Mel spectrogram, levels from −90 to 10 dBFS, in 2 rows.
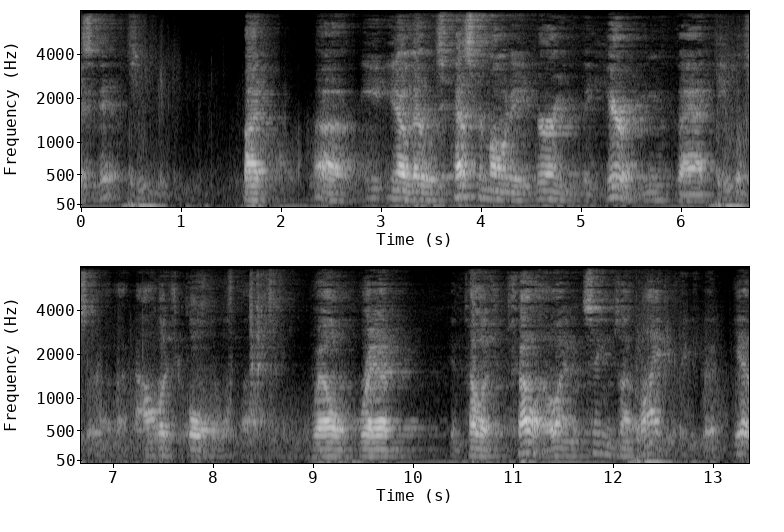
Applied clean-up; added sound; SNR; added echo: neural separator model SepFormer DNS4.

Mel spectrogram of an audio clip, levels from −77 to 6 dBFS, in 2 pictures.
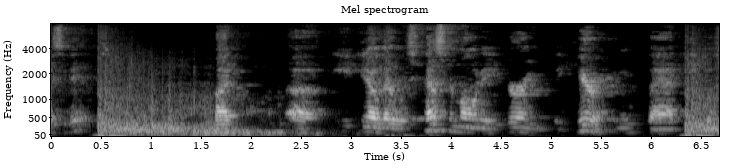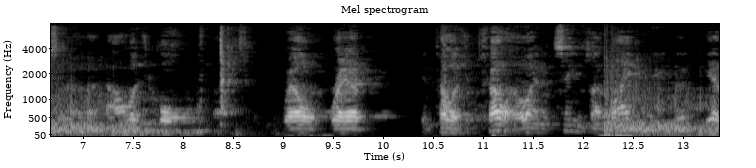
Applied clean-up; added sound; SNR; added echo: classical method WPE with log-MMSE.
